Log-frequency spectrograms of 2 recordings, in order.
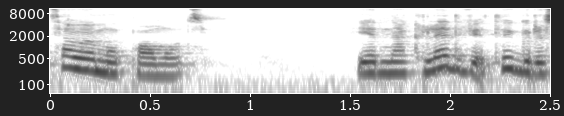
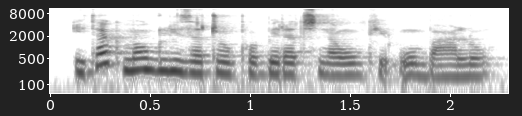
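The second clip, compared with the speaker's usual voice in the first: ordinary delivery, nothing marked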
